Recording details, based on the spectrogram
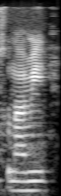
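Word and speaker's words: tsunami: नाम सुनामी है Japan Japan में इसका नाम सुनामी है टी साइलेंट होता है जापान में सुनामी कई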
